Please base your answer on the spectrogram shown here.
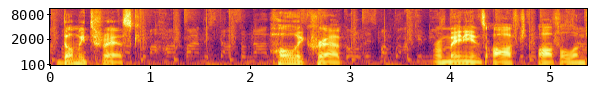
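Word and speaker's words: Dimitrescu: Domitrescu.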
